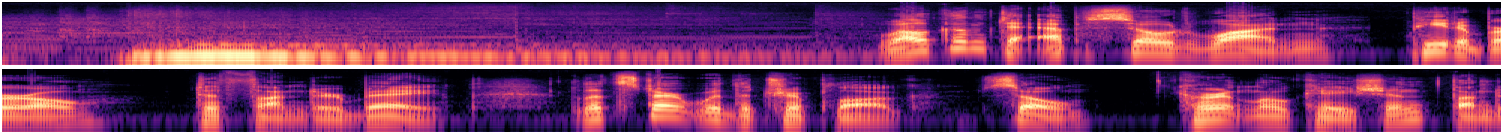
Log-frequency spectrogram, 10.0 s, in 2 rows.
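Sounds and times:
vintage 1992 camper van engine revving: 0:00.0 - 0:03.0
speech: 0:03.0 - 0:09.9.

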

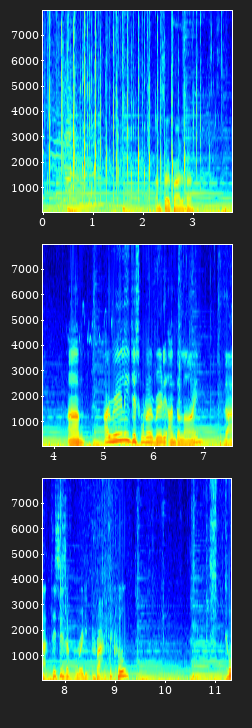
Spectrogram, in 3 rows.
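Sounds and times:
audience clapping: 0:00.0 - 0:03.8
speech: 0:02.3 - 0:03.2, 0:04.3 - 0:09.5.

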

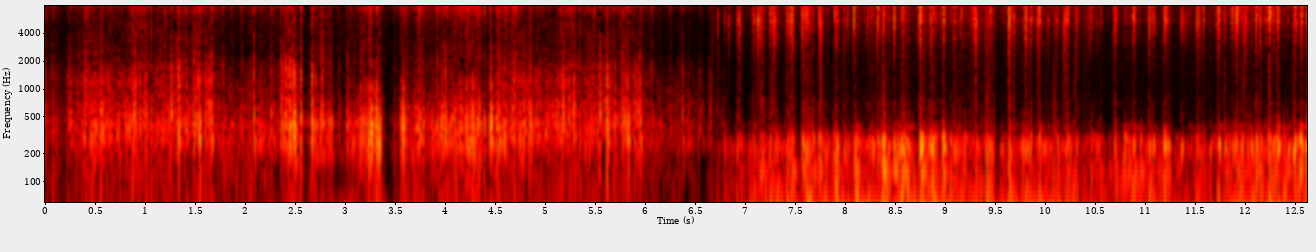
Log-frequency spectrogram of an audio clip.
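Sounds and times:
long nails scratching across microphones: 0:00.0 - 0:12.6.

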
